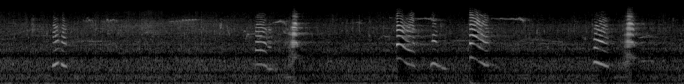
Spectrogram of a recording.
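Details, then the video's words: Swans squealing and roaring in courtship outdoors in the rain: bursts of squeaky, wavering high calls, some sliding downward, in clusters at irregular intervals over a steady hiss of rainfall. "Outdoor Swans Squealing and Roaring Like Crazy | Swan Love in the Rain"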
